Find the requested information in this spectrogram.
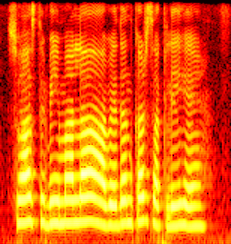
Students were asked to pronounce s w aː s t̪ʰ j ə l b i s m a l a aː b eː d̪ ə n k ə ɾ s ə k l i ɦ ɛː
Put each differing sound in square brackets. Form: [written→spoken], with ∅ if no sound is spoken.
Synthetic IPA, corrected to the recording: s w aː s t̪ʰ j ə [l→∅] b i [s→∅] m a l a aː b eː d̪ ə n k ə ɾ s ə k l i ɦ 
